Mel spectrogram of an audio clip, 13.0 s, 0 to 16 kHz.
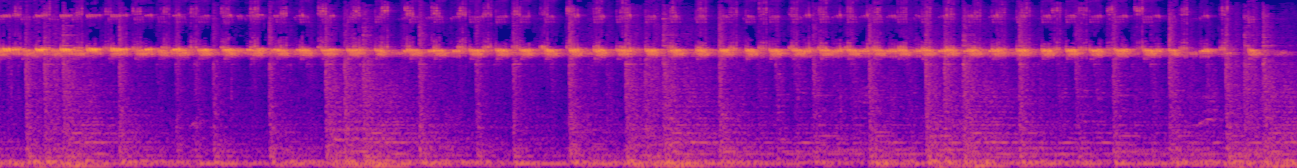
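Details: West Javan fighting cricket from Karawang, size 7 at 1.4 grams, tested for fighting: rapid shrill chirps pulsing about four times a second without pause, with soft low thuds in the background.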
